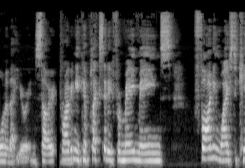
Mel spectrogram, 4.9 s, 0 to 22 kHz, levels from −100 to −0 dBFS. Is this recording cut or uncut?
uncut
